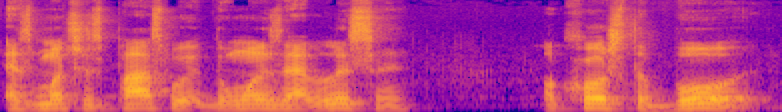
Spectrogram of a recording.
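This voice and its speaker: A man's voice: mid-range voice, steady tone, moderate pace, darkish tone. A man with a mid-range voice talks as a DJ guest in a casual podcast conversation. His speech is slangy and informal, like chatting with friends.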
